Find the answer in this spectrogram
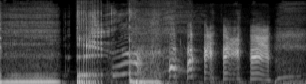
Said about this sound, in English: That was an actual belch that came after drinking soda.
